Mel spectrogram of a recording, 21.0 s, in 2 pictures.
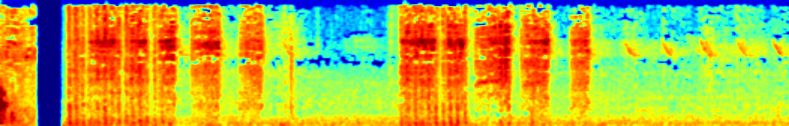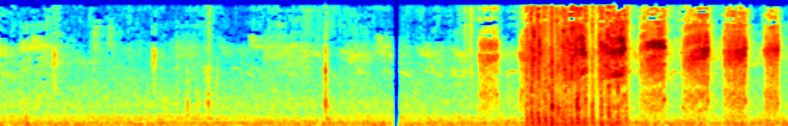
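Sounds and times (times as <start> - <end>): bird squawking harshly: 1.0 - 3.7, 5.3 - 8.0, 16.9 - 21.0.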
